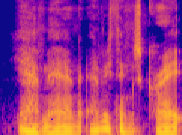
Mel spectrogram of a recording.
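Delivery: dead-level, droning, flat monotone with no lift. Speaker recalling being out of it and hallucinating, imitating Butterly's monotone. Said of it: "Like this real monotone thing".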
